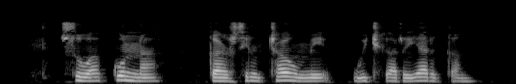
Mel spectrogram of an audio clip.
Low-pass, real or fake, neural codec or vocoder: 7.2 kHz; real; none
